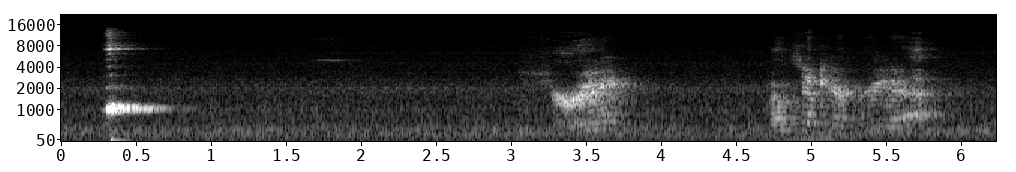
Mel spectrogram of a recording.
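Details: African grey parrot, a Congo grey, kept as a pet, giving a sharp whistled note followed by two short bursts of speech-like mimicked talking in a quiet indoor room.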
